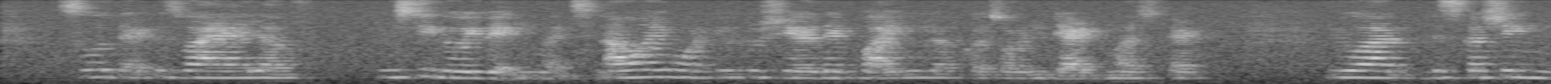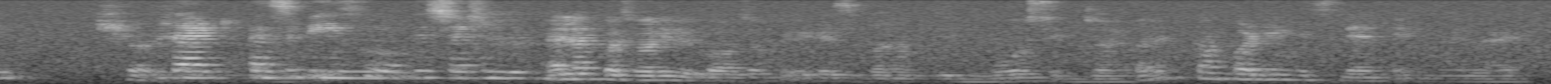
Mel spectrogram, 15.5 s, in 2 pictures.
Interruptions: present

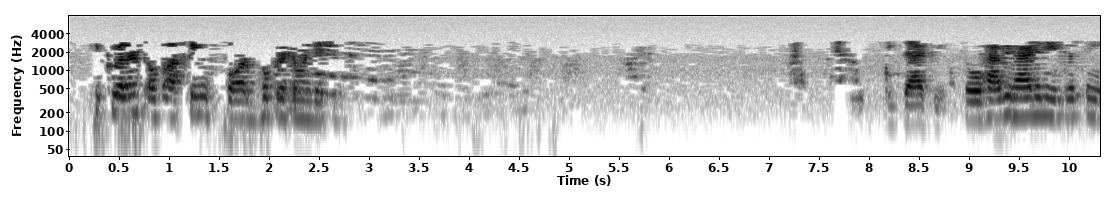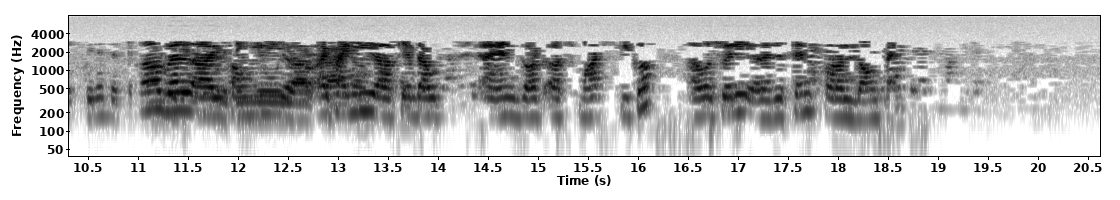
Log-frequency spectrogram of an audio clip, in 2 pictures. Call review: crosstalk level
present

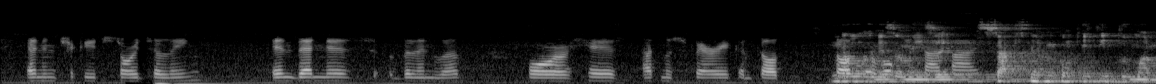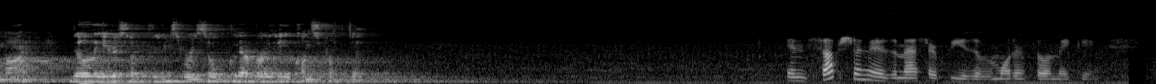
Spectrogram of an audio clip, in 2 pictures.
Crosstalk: present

